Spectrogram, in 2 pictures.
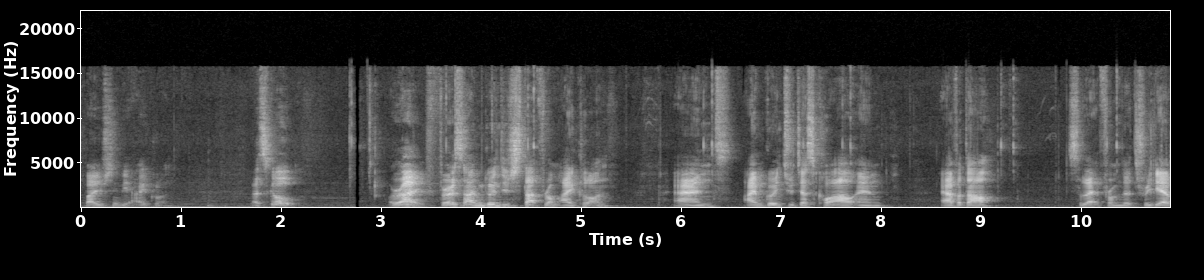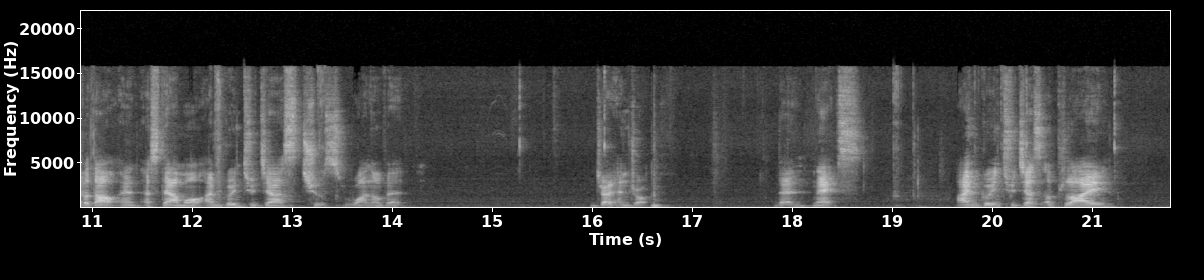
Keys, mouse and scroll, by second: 3.7 click, 4.8 click, 6.3 click, 7.2 click, 7.6 click, 9.2 click, 10.2 scroll down 1, 10.3 click, 11.7 middle click, 12.3 middle click, 13.0 middle click, 13.0-13.5 scroll, 13.3 middle click, 13.4 middle click, 15.3 click, 19.0 middle click, 19.8 middle click, 20.3 x, 20.4 click, 20.6 c.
